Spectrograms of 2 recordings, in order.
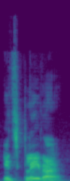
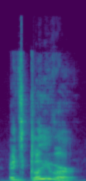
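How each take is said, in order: First: It is said in an ordinary, non-gruff voice. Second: It is said in a gruff police voice.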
